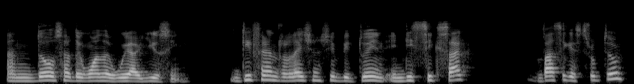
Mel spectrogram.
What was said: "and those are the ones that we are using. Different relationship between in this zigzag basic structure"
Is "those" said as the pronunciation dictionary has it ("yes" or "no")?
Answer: no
